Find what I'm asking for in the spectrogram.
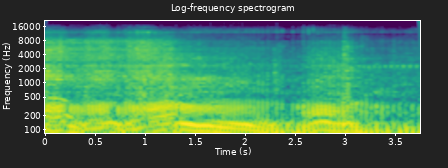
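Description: A Honda CRF 125F dirt bike's engine revs hard and steady up close as the clutch is popped for a wheelie, with rattling and clattering mechanical noise throughout.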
